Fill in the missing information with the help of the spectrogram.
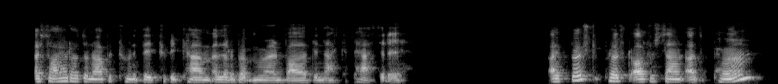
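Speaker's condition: Deafness with speech impediment, born deaf; years of speech therapy

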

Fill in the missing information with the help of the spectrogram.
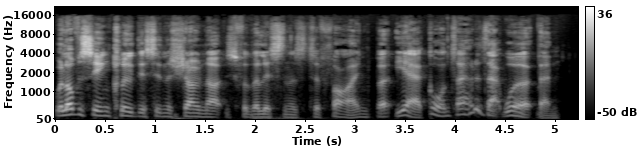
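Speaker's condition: No condition

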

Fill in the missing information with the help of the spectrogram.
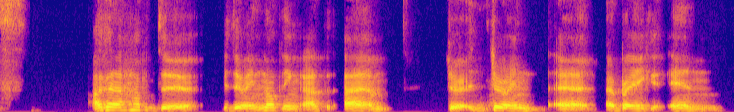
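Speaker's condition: Cerebral palsy; very slightly delayed speech

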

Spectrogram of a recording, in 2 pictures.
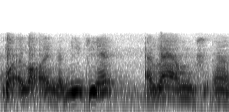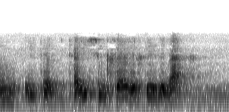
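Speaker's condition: Cerebral palsy; dictates to support worker

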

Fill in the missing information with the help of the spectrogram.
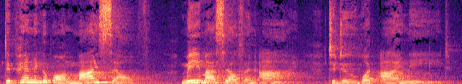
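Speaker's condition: No condition

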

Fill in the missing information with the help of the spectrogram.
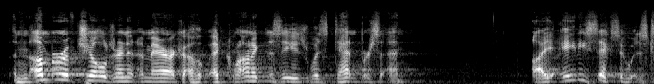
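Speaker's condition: Spasmodic dystonia; Pace Law School infirmary

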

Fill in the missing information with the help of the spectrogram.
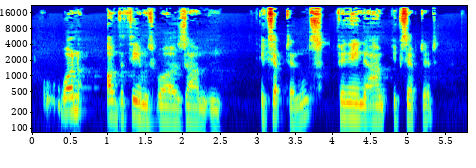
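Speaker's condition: Down syndrome

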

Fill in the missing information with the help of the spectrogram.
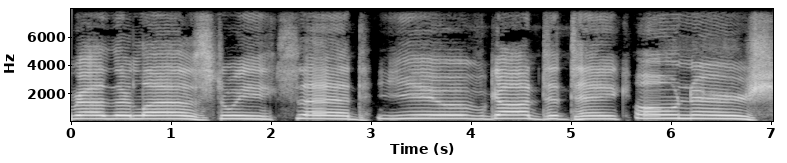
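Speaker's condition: Parkinson's disease, young onset; diagnosed at age 35; earlier episodes struggled with speech and processing thoughts, now sounds clear

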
